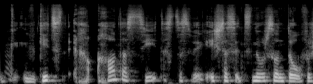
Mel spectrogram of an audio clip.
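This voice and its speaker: Heard in a dry, close sound with no echo, a man speaks somewhat breathily with ordinary pitch variation. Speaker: podcast host. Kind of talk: interview.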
